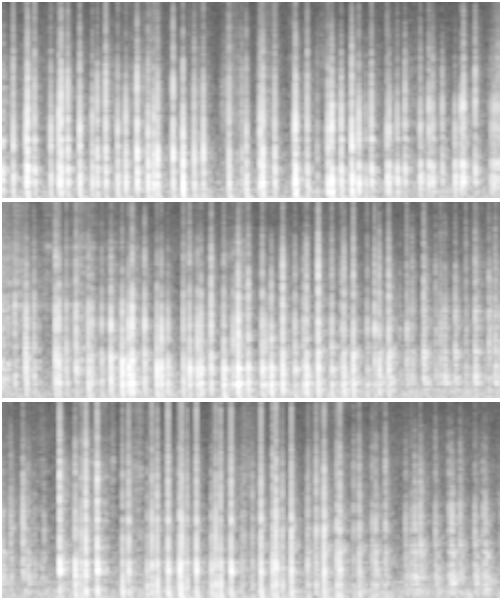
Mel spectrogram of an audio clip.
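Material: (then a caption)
Chipboard. A thin, flat grey chipboard sheet is held in the hands and tapped on its face with long fingernails. A rapid, steady stream of short, dry, clicky taps carries a mid-pitched body and dies away almost instantly, with only a little bright edge.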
